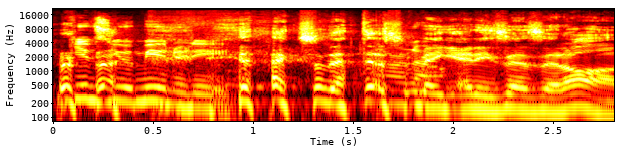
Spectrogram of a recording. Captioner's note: laugh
